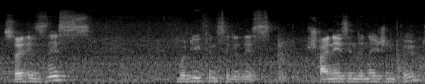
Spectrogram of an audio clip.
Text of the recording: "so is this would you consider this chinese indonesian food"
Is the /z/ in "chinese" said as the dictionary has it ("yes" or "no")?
yes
